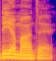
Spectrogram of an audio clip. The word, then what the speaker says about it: Diamante: Diamante.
